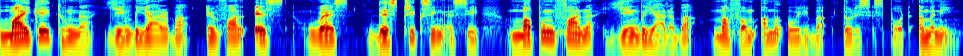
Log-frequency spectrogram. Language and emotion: Manipuri, neutral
